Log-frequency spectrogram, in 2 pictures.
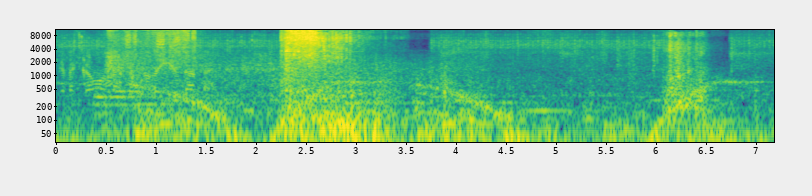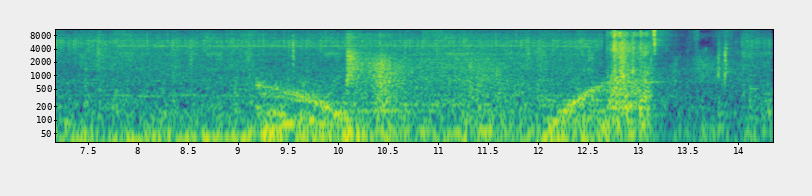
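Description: Electricity crackles and buzzes in short bursts.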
